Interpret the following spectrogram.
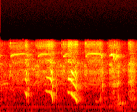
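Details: Two dogs, one small and one big, squabbling over a chair; several brief falling whimpers and whines in quick succession, the loudest a clear descending cry halfway through, with soft household background.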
